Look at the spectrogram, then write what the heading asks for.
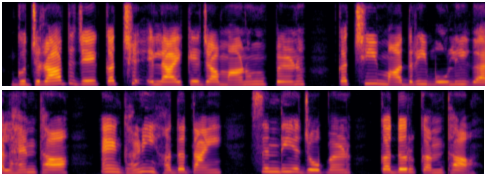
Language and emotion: Sindhi, neutral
